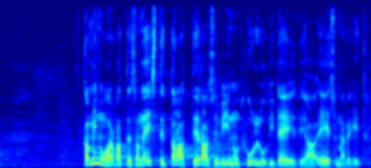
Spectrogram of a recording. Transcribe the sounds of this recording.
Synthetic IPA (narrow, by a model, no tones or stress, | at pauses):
kɑminuɑrvɑt̪ːˑe̞so̞ne̞ːst̪ɾit̪ːˑɑlɑt̪ːˑie̞d̪̥ɑsiviːnud̪̥hulːud̪̥id̪̥e̞ːd̪̥jɑʔe̞ːsmæ̰ɾɡ̥id̪̥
